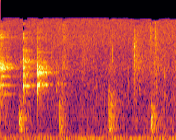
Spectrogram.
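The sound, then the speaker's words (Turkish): A glass of beer being poured and set down, with five or six light glassy clinks and clatters spread unevenly over a few seconds, with no talking. “gene susadım. Ne oldu bana böyle? Bir bardak bira daha iç.”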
